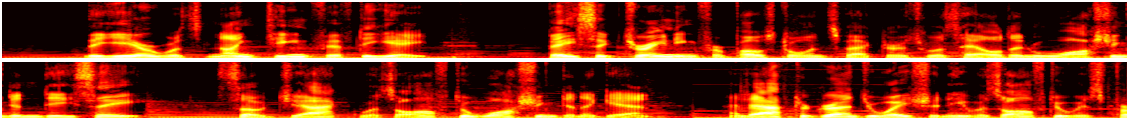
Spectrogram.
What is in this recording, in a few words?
Documentary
